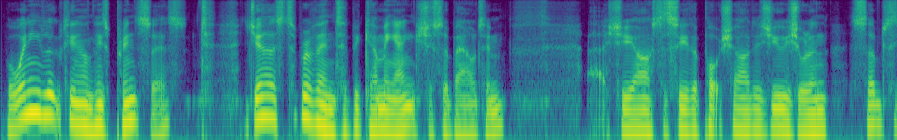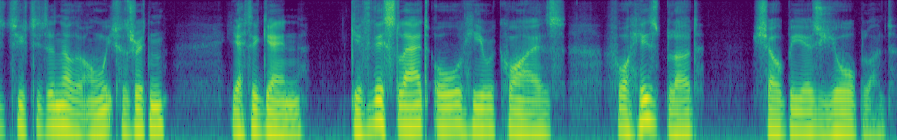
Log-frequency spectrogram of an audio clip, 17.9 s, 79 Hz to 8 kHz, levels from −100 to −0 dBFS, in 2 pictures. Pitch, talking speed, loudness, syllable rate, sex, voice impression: 110 Hz, 155 wpm, -17 LUFS, 4.7 syllables/s, male, masculine, very adult-like, slightly thick, slightly dark, slightly sincere, calm, slightly kind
